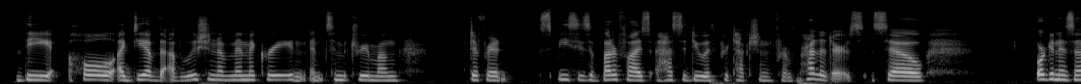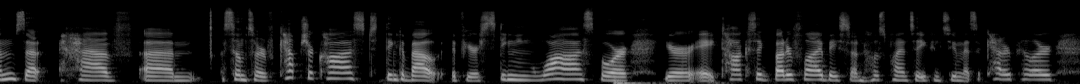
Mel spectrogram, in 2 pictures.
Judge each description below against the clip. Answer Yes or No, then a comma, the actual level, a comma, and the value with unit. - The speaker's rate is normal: Yes, average, 155 wpm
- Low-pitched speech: No, high, 210 Hz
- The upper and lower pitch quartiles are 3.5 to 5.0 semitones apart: No, average, 3.1 semitones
